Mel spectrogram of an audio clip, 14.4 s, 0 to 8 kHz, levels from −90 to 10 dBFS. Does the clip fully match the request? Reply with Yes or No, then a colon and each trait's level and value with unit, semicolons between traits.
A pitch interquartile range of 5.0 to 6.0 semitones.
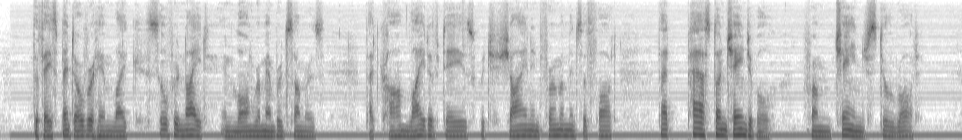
No: average, 2.9 semitones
